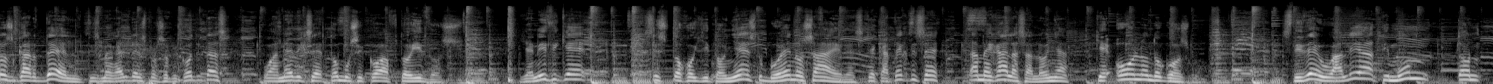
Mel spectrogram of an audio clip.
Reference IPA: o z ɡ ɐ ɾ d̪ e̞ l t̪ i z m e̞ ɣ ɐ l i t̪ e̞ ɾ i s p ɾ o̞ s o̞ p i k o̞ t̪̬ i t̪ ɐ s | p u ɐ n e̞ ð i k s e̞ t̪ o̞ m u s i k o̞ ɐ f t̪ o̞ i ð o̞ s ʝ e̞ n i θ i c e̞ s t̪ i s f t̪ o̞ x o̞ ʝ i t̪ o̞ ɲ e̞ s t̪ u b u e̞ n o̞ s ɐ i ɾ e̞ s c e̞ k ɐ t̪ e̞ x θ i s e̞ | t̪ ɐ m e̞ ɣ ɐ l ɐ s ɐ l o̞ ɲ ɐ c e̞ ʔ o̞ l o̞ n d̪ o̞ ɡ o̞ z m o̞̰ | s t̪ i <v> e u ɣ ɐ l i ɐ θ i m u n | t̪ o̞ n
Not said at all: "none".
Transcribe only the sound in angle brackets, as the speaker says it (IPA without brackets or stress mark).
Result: ð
